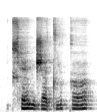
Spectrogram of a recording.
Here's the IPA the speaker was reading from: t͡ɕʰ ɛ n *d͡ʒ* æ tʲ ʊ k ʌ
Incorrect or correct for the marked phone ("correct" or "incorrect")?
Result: correct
